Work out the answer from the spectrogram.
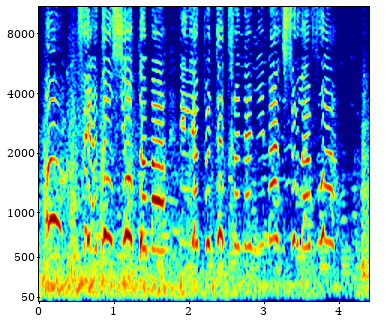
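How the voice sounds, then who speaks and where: Fussy worried cartoon train coach, super high voice, kinda far off w loud music. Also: female voice, fairly even intonation, moderate pace. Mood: anxious. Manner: fretful, exclaiming, questioning. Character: anxious, fussy female talking railway coach. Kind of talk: children's cartoon dub. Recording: distant, loud music behind.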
